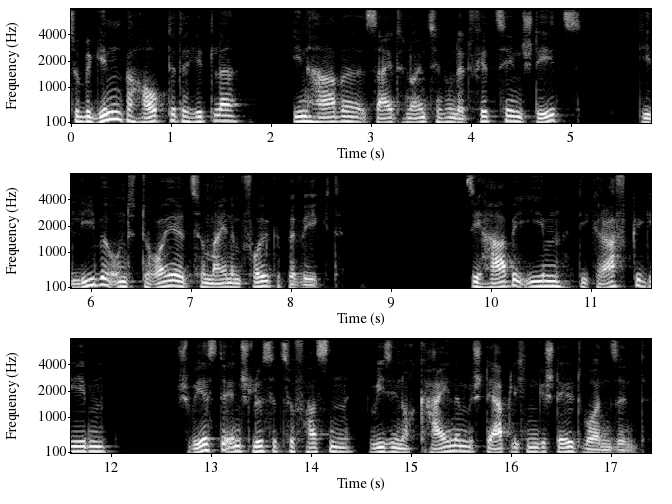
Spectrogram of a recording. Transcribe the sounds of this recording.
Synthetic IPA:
t͡subəɡɪnbəɦaʊp̚tətəɦɪtlɐ | ʔɪnɦaːbəz̥aɪtnɔʏnt͡seːnɦʊndɐtfɪɐt͡seːnʃteːt͡s | d̥iːliːbəʊnttʁ̥ɔʏət͡sumaɪnəmfɔlkb̥əveːkt | z̥iːɦaːbəʔiːmd̥iːkʁ̥aft̚ɡ̥əɡeːbm̩ | ʃv̥eːɐstəɛntʃlʏsət͡sufasn̩viːziːnɔχkʰaɪnəmʃtɛɐplɪçn̩ɡəʃtɛltv̥ɔɐdn̩zɪnt

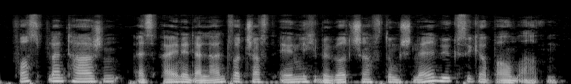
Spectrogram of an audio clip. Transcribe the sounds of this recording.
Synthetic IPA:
fɔst̚plantʰaːʒn̩ʔalsʔa̰ɪnədeːɐlantv̥ɪɐtʃaftʔɛːnlɪçəbəvɪɐtʃaftʊŋʃnɛlvyːksɪɡɐba̰ʊmʔa̰ɐtn̩

